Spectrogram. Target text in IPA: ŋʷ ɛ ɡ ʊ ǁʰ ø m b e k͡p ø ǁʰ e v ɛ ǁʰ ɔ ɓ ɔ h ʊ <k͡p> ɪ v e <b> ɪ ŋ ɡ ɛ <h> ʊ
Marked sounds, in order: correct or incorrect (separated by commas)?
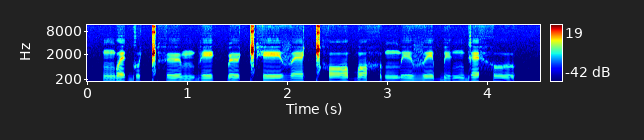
incorrect, incorrect, correct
